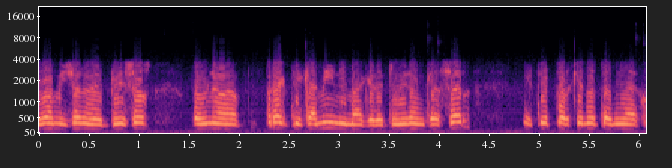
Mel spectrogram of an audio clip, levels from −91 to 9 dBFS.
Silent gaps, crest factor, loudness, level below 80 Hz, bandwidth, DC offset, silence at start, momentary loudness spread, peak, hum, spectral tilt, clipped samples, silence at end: none; 12 dB; -17 LUFS; -54 dBFS; 3.9 kHz; under 0.1%; 0 s; 7 LU; -4 dBFS; none; -8 dB/octave; under 0.1%; 0 s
